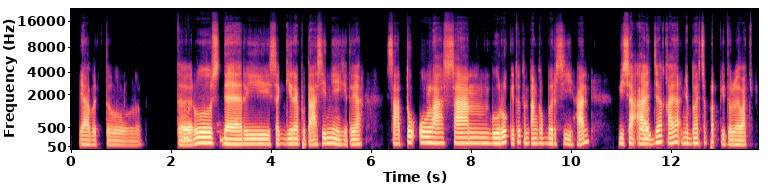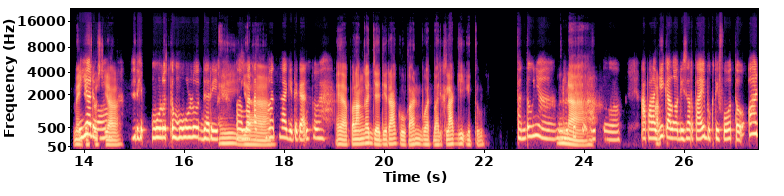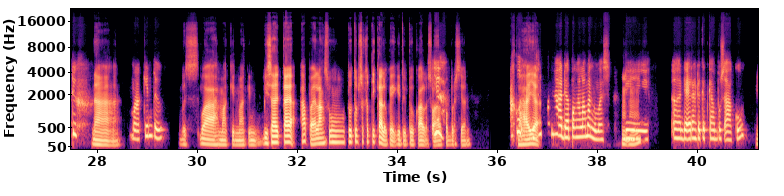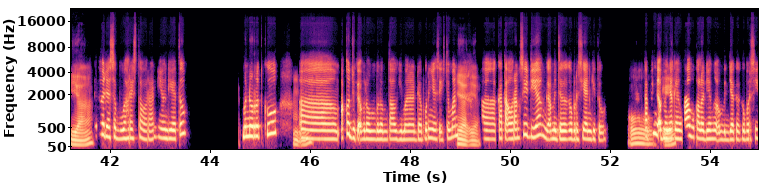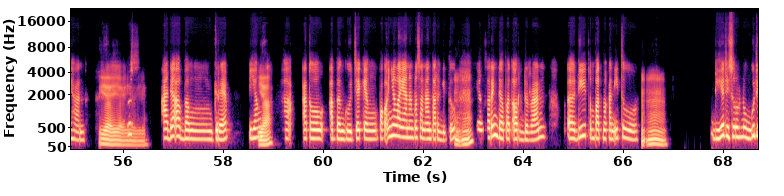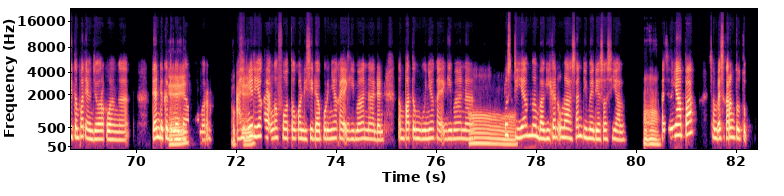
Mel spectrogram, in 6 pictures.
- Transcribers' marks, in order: laughing while speaking: "Dari mulut ke mulut"; unintelligible speech; other background noise
- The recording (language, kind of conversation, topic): Indonesian, unstructured, Kenapa banyak restoran kurang memperhatikan kebersihan dapurnya, menurutmu?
